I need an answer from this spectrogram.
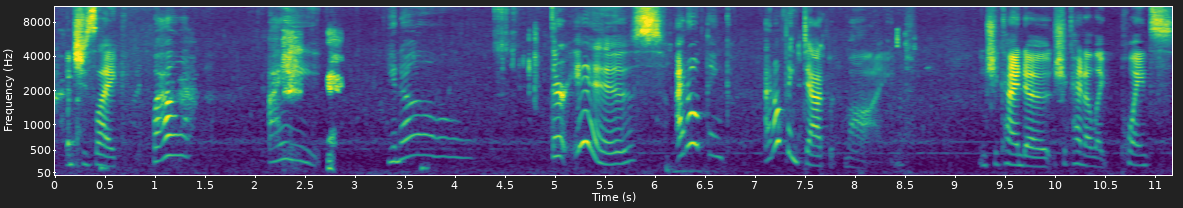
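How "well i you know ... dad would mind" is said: secretive, conspiratorial tone, higher and quieter. Voicing a barkeep's daughter, Sarah, answering about a back entry: conspiratorial tone. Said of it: "she kinda leans in conspiratorially".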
